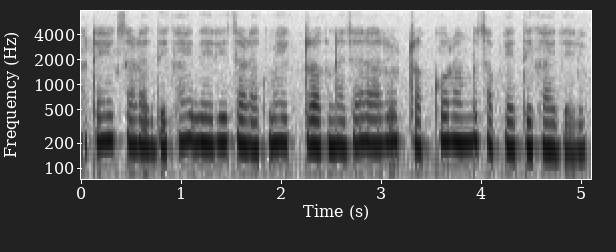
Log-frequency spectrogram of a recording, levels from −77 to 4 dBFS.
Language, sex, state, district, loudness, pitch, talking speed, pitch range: Rajasthani, female, Rajasthan, Nagaur, -12 LUFS, 195 Hz, 235 wpm, 185-200 Hz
